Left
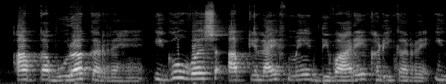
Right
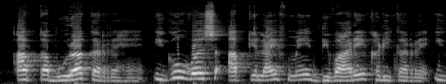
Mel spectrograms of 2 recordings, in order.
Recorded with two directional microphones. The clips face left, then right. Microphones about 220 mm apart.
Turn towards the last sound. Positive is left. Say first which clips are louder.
# right 5 dB
turn(degrees=-35)  # may be behind; listen again after turning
